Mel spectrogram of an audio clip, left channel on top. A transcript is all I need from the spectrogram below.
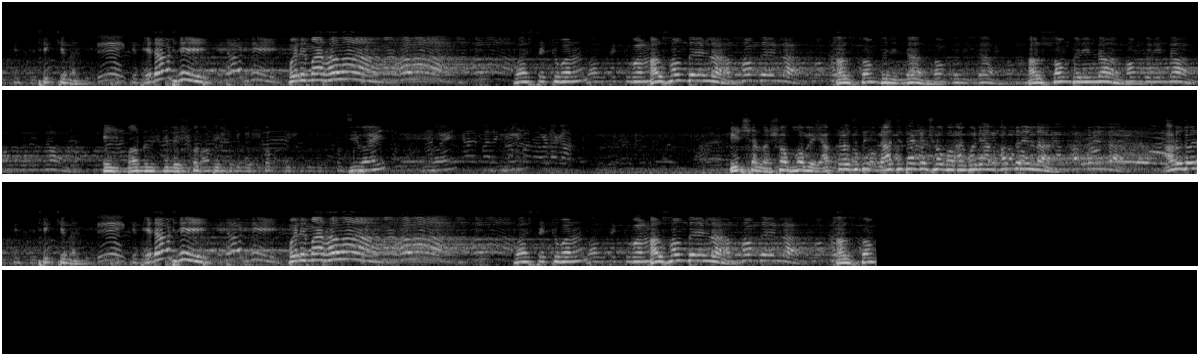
ঠিক কিনা? এটাও ঠিক। বলি মারহাবা। ভয়েসটা একটু বাড়ান। আলহামদুলিল্লাহ আলহামদুলিল্লাহ আলহামদুলিল্লাহ আলহামদুলিল্লাহ আলহামদুলিল্লাহ আলহামদুলিল্লাহ। এই মানুষগুলো সত্যি সত্যি। জি ভাই, জি ভাই, ইনশাআল্লাহ সব হবে। আপনারা যদি রাজি থাকেন সব হবে। বলি আলহামদুলিল্লাহ আলহামদুলিল্লাহ, আরো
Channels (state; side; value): drops out; right; at 8.8 s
